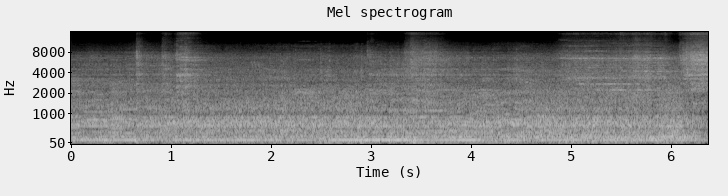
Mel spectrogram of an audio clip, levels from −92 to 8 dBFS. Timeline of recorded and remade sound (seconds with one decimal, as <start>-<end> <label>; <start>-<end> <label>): 0.0-1.0 remade; 1.0-3.1 recorded; 3.1-4.5 remade; 4.5-6.4 recorded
